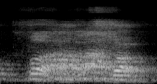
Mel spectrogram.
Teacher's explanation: जब प तुम बोलेगा तो तुम्हारा मुंह सटता है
